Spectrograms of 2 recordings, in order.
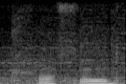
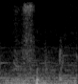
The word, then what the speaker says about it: preferred: Is there a preferred side? That is not how you pronounce it. Preferred.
